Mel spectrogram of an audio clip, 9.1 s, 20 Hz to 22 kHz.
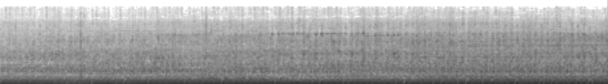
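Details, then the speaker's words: Toyota Land Cruiser FJ60, rusty beach vehicle, first start: steady, even low idle with no knocks or misses; exhaust broken somewhere but the engine sounds healthy. "the exhaust seems to be broken somewhere but it does sound amazingly healthy"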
